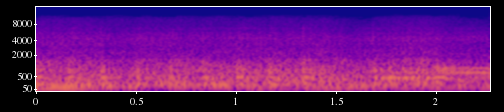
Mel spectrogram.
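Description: Live rock band playing a loud, dense instrumental passage of the song without vocals: distorted electric guitars over bass and drums, with a held low note.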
